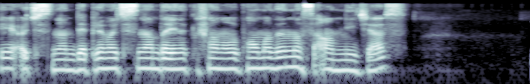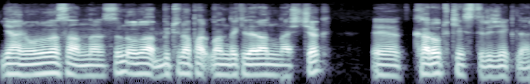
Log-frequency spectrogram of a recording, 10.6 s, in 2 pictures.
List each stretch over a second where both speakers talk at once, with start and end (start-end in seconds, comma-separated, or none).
none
